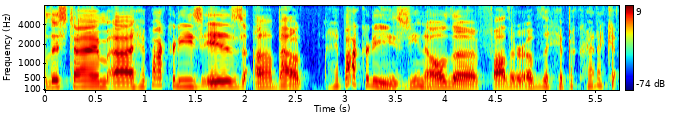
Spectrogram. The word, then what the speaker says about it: Hippocrates: Hippocrates. – I would have pronounced this wrong because I just see hippo. – Hippocrates.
